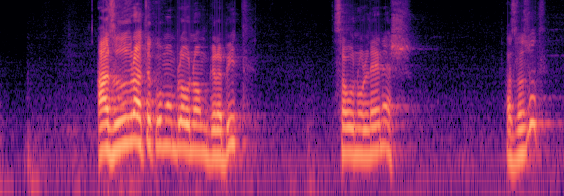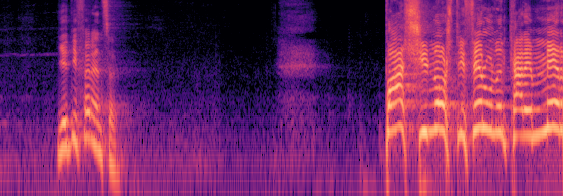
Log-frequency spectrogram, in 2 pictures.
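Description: A middle-aged man preaches with animation into a microphone, in short bursts with pauses.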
